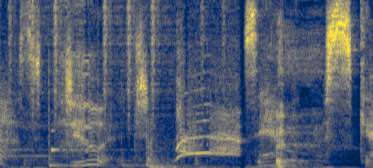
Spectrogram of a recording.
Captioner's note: Homer screams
